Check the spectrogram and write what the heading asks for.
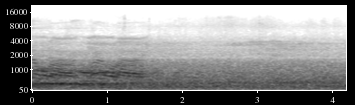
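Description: A Shinkansen train moving along the platform, heard as a steady rush of running noise, with voices briefly over it in the first second or so.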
